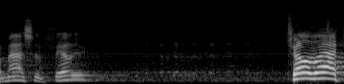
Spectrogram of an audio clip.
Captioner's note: laughter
